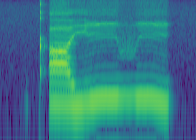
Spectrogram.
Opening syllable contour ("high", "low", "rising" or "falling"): low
